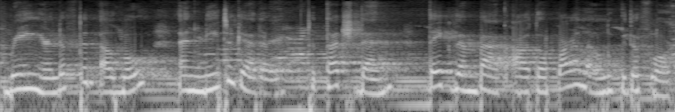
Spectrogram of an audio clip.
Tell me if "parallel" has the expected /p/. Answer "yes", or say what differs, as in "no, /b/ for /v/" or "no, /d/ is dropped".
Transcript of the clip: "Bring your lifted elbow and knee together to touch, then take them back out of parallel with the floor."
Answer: yes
